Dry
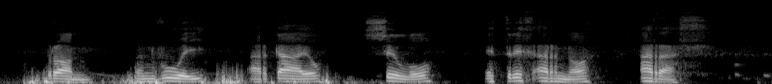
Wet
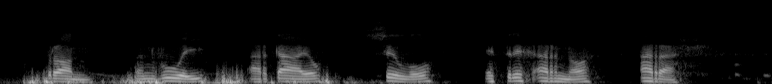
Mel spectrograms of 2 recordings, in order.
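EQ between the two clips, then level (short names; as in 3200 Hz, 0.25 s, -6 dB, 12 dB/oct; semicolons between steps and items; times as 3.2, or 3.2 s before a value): Gaussian blur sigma 2 samples; bell 120 Hz +3 dB 2.6 oct; -8.0 dB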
